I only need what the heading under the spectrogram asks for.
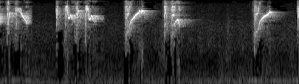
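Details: Sunbird (kolibri ninja) lure call for attracting birds: short, high chirpy bursts, several of them ending in a clear upslurred whistle that levels off, spaced roughly a second apart.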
